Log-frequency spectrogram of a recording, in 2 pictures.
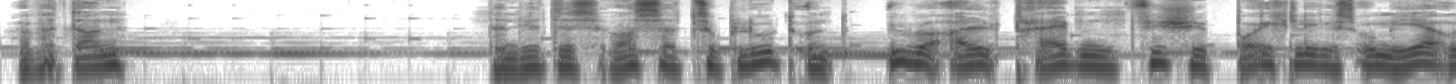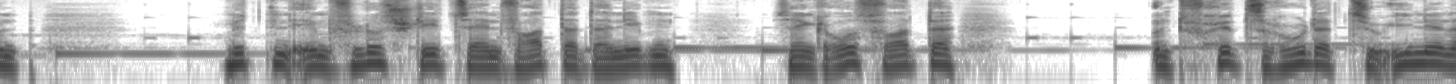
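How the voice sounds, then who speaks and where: An actor playing a stubborn, brooding old fisherman, telling his story in a radio drama. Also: lowish voice. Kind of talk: literary radio drama narration in third person.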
